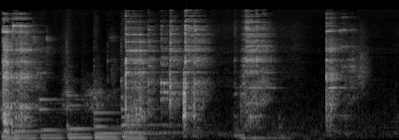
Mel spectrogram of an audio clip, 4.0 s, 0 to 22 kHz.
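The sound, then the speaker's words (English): A spoon scoops cooked white rice into several bowls, making clinks and scrapes of metal on dishware in short bursts. No one speaks. “spoon to add 2 tablespoons of cooked white rice to each of your bowls.”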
